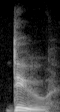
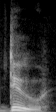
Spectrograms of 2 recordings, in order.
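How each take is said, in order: No difference in how they are said.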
